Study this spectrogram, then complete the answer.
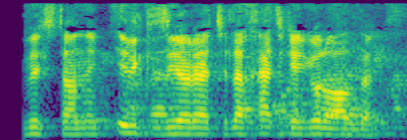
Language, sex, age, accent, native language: Uzbek, male, 18-24, Jizzax, Uzbek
